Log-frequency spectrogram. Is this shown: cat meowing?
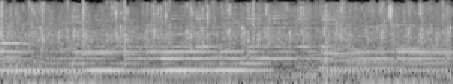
no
